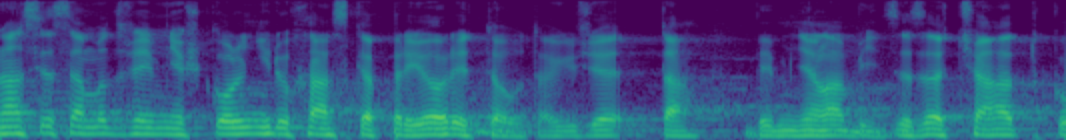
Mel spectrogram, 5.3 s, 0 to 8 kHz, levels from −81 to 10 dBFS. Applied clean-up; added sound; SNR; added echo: none; Whoosh, swoosh, swish; 19 dB; none.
